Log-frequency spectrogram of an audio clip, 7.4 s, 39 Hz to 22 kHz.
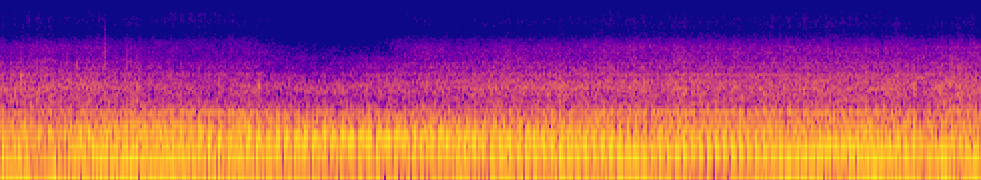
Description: My M3 was having misfires on all 6 cylinders due to pre cat O2's being swapped around in the wrong banks.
